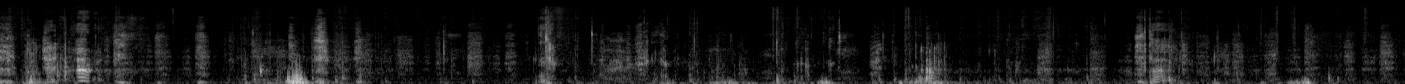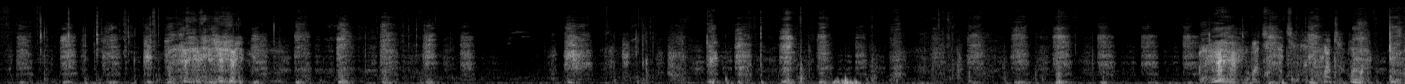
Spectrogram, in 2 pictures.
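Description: A dog at play tugging on a toy, its breathing and mouthing sounds mixed with scattered knocks and scuffles, louder in two stretches about two-thirds of the way in and near the end.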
